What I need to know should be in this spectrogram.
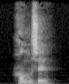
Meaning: Hanseatic League (trading network and interest group of the northern Holy Roman Empire and nearby lands)
- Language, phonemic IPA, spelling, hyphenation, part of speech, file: Dutch, /ˈɦɑn.zə/, Hanze, Han‧ze, proper noun, Nl-Hanze.ogg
